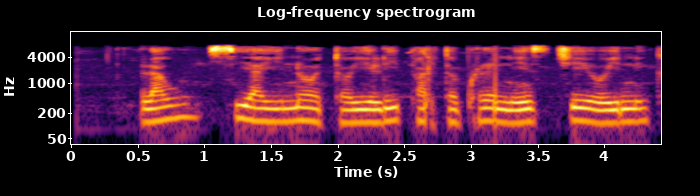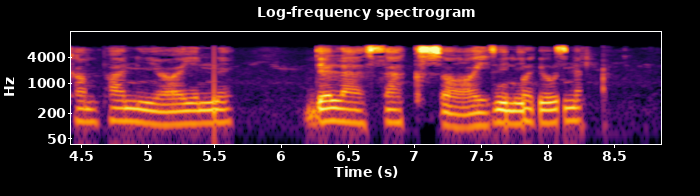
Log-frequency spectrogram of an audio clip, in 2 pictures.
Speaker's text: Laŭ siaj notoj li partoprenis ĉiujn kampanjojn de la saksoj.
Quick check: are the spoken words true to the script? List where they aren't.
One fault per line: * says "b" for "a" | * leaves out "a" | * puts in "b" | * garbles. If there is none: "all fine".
* garbles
